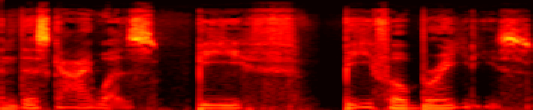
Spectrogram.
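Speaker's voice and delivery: slow, soft, hushed voice.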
